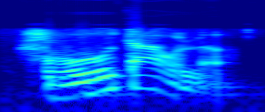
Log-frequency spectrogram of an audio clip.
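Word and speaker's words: 福倒了: 복이 거꾸로 되어 있다라는 발음은 부다올러, 또 복이 온다라는 발음도 부다올러. 이렇게 똑같은데요? 발음이 똑같아서 네.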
